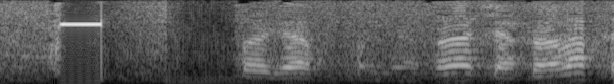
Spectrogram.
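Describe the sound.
A short electronic beep on a CB radio channel in Sassari, signalling an incoming call: a single steady tone, followed by narrowband radio voices talking.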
